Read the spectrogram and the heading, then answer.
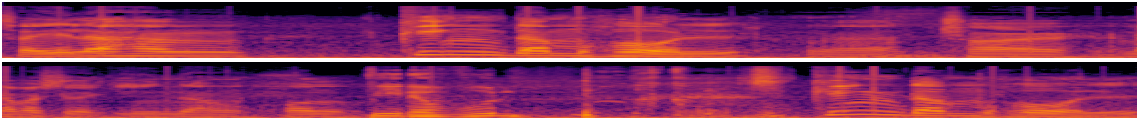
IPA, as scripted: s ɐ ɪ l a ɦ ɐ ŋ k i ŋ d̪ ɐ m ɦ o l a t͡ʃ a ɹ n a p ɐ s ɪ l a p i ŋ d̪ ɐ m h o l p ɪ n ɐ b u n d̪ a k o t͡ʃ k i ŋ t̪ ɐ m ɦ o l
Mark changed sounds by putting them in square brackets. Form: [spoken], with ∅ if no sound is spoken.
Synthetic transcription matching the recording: s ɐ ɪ l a ɦ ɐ ŋ k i ŋ d̪ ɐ m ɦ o l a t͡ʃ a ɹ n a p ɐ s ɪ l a [k] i ŋ d̪ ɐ m h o l p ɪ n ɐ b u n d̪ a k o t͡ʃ k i ŋ [d̪] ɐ m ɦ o l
